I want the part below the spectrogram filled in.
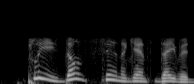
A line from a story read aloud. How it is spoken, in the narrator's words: Jonathan pleaded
